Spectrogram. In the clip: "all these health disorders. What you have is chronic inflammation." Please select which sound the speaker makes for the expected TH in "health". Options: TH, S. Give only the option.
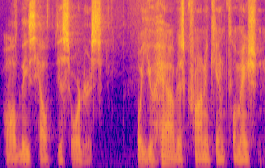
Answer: TH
